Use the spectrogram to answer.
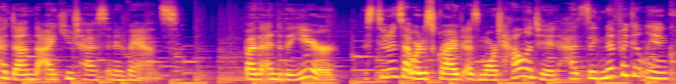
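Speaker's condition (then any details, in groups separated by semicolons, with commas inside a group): No condition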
